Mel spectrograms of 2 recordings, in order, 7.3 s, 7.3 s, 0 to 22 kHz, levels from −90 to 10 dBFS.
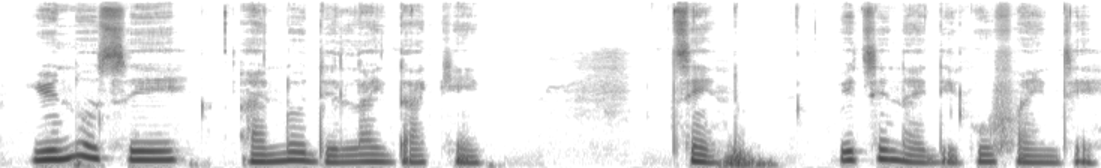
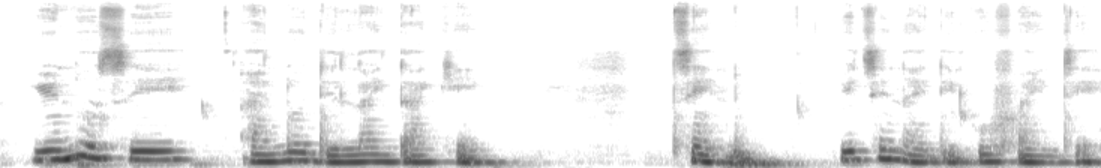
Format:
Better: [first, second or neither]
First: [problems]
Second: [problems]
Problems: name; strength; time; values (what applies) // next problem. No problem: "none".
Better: first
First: none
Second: room echo; dies away in 0.4 s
